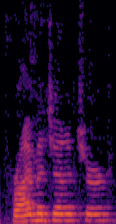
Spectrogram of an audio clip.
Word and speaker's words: primogeniture: There are two pronunciations. – Yes. – Primogeniture and primogeniture.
